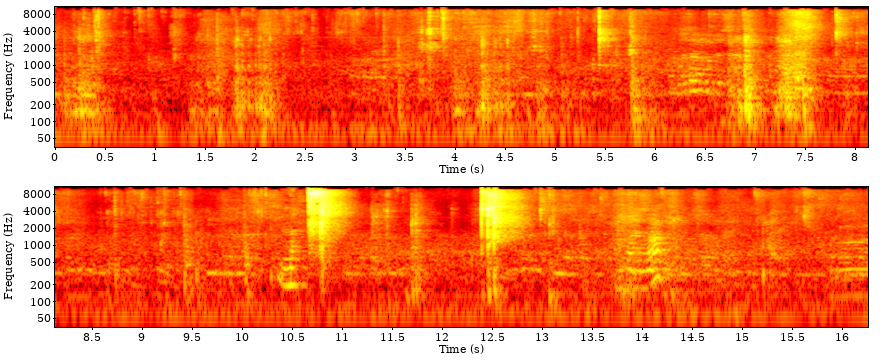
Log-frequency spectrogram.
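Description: Voices talking at a meal table, not loud, with eating and table sounds. Two sharp clicks come near the eleventh and thirteenth seconds, the second trailing into a short hiss.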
